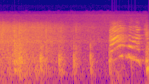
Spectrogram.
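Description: A hissing noise with a few knocks and clatters as a metal pot is tipped and handled on a stove top. About three-quarters of the way in, a drawn-out vocal wail starts, wavering widely up and down in pitch.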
